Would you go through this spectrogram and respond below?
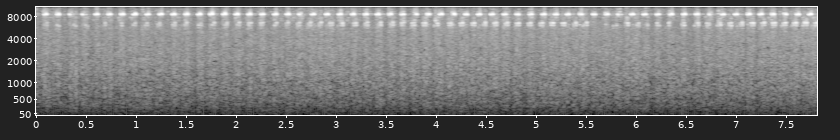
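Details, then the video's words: Night-time forest crickets: two high-pitched voices pulse rapidly and steadily together throughout, a shrill ticking chorus against faint background hiss. "45 Minutes Criket Sounds, Night time Forest Sounds"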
